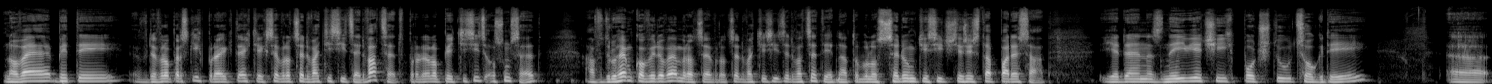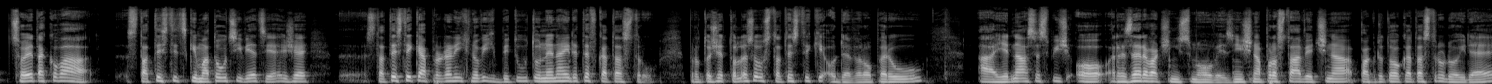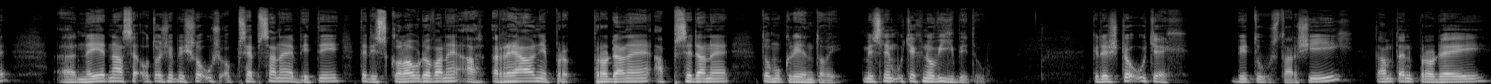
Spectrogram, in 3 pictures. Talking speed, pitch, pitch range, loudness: 135 wpm, 135 Hz, 125-150 Hz, -21 LUFS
